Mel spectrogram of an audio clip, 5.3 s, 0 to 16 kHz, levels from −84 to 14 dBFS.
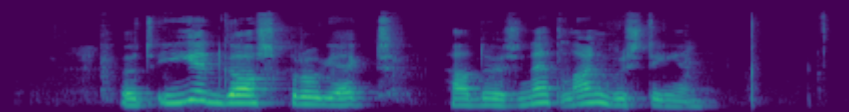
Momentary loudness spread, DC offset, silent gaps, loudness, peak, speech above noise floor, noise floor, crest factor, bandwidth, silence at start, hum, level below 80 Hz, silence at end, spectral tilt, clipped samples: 17 LU; under 0.1%; none; -25 LUFS; -6 dBFS; 38 dB; -63 dBFS; 20 dB; 11 kHz; 0.65 s; none; -82 dBFS; 0.9 s; -4.5 dB/octave; under 0.1%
